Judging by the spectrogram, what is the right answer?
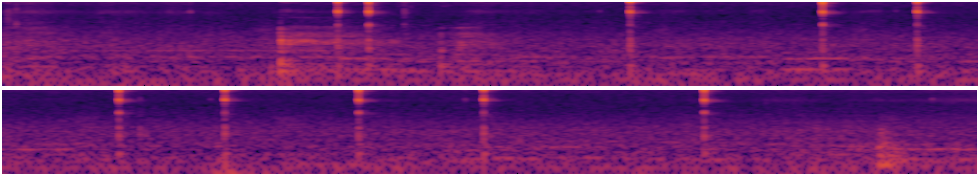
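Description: About ten sharp computer-mouse clicks, irregularly spaced about half a second to a second apart, as the on-screen document is paged on to the next question.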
